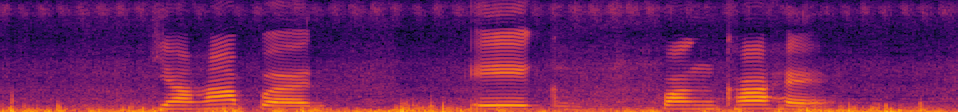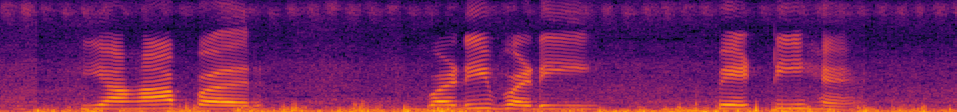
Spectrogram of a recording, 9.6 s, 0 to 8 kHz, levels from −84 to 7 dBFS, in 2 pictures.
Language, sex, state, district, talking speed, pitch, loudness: Hindi, female, Haryana, Jhajjar, 70 wpm, 240 Hz, -17 LUFS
